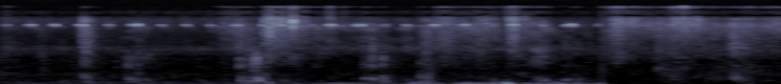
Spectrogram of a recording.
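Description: A foal's hooves crunch on dry stubble.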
